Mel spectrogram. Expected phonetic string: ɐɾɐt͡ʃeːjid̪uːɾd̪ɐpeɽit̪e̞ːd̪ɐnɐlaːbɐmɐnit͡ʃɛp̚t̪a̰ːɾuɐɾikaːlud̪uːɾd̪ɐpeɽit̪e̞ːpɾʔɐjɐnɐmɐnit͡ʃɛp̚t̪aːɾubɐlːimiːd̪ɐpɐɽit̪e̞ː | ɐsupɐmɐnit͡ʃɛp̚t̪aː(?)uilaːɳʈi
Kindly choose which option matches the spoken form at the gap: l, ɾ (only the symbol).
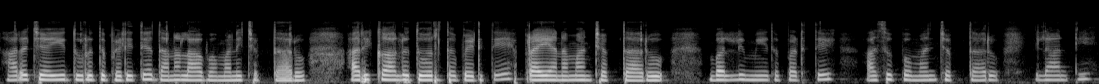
ɾ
